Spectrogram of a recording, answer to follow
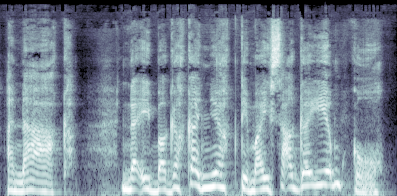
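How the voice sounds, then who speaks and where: Husky, low-voiced worried mother, played by a woman. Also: lively intonation, slow, heavily acted. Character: concerned, cautioning mother of a grown son. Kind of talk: melodramatic audio drama acting.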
